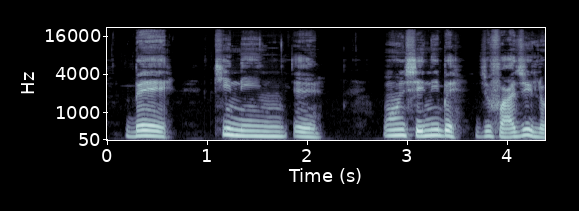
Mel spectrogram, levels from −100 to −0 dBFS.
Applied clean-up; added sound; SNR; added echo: none; none; none; none.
